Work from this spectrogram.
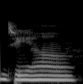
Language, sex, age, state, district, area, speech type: Urdu, female, 18-30, Bihar, Madhubani, rural, spontaneous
